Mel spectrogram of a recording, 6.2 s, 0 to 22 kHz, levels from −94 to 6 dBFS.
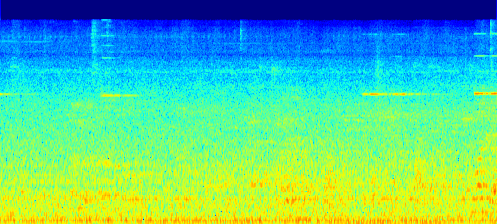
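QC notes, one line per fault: No technical problems are evident in the signal.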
